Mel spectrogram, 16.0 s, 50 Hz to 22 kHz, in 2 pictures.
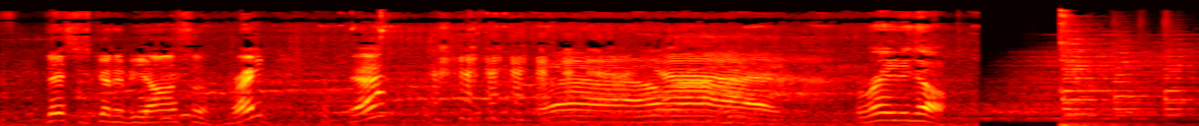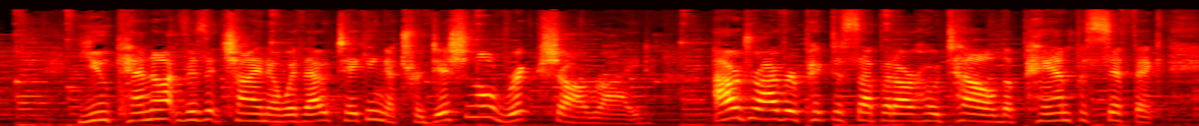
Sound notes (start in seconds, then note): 2.7 woman laughs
